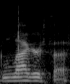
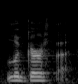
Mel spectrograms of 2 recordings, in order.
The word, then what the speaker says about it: Lagertha: my hair regularly like lagertha from Vikings always say her name wrong because I always thought it was lagarza and then I watched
